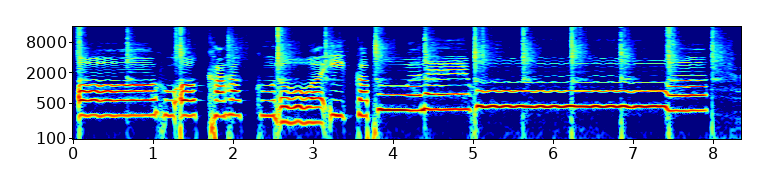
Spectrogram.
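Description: A woman singing a Hawaiian hula mele unaccompanied, in long held notes with vibrato. Short crisp clacks from split-bamboo pūʻili break in between the notes.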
